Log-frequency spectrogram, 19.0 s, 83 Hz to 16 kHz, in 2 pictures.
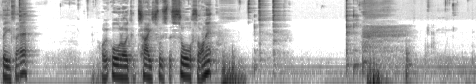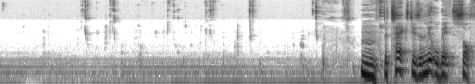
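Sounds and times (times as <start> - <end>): person chewing: 7.4 - 17.2.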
